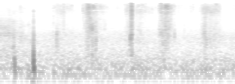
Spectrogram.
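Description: Dry leaves crunch underfoot in a steady walking rhythm, about six crisp, bright crackling steps over three seconds, with no talking.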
